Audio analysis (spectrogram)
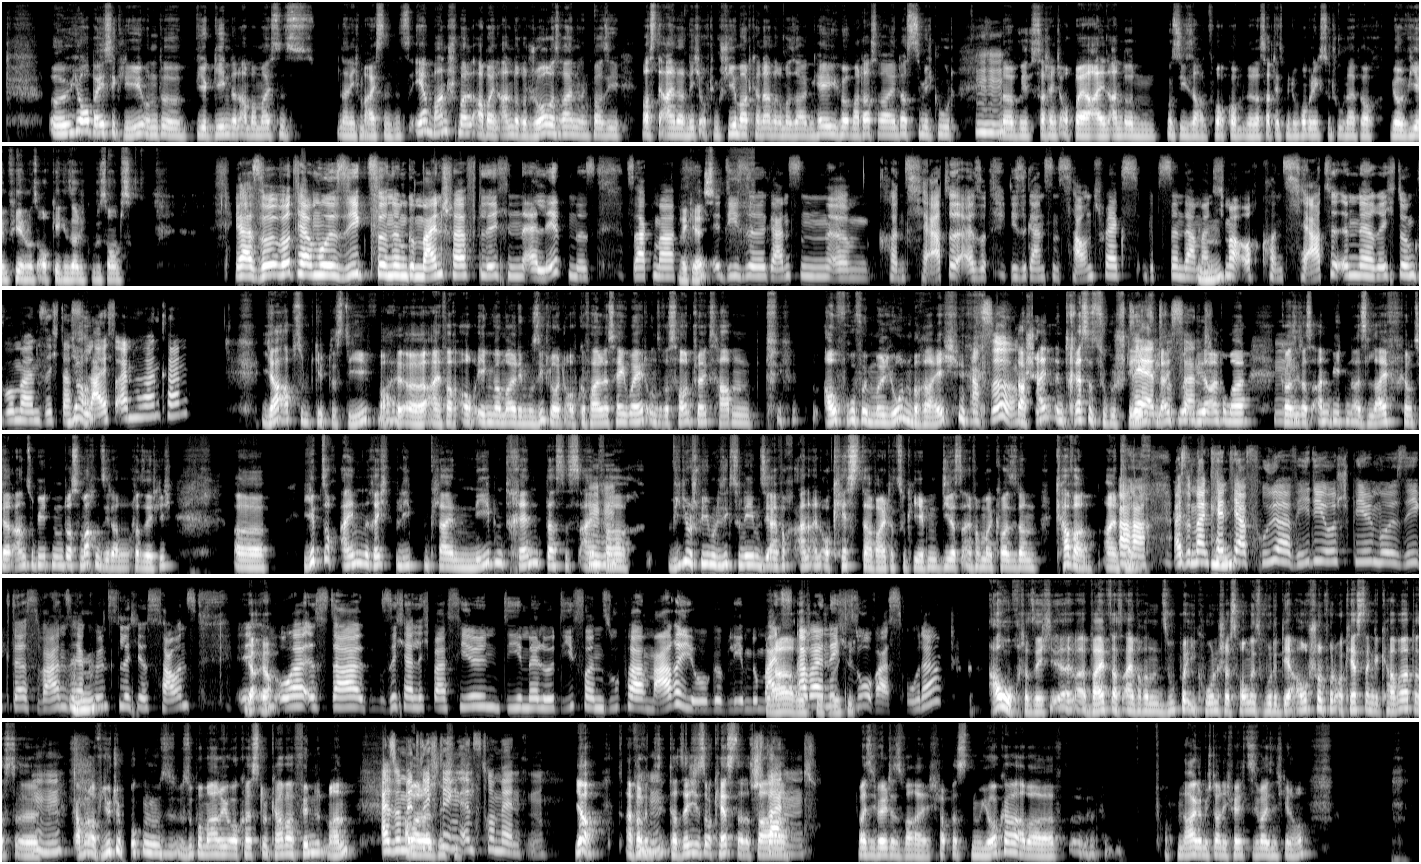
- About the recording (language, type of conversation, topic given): German, podcast, Was hat deine Musikauswahl am meisten geprägt?
- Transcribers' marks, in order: in English: "basically"; tapping; in English: "I guess"; snort; other background noise; in English: "wait"; chuckle; snort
